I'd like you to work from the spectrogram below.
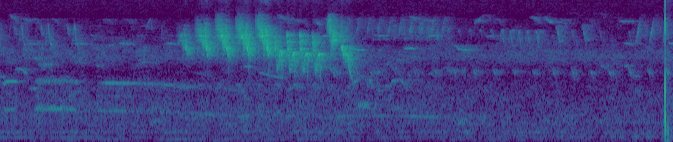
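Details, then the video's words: Early morning song of a forest bird near Babol in Iran's Mazandaran province: a short, rapid series of high chirped notes rising to a brief flourish, quieter than the background, ending with a sharp click. "صبح زودصدای زیبای پرندگان Early morning in the forest and the beautiful and soothing sound of birds"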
